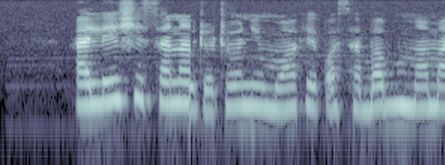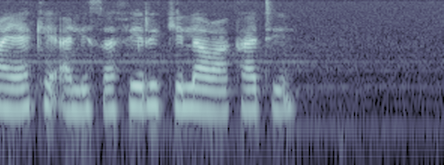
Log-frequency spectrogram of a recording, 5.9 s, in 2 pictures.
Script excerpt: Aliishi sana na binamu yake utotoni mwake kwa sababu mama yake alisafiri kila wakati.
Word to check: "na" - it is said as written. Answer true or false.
false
